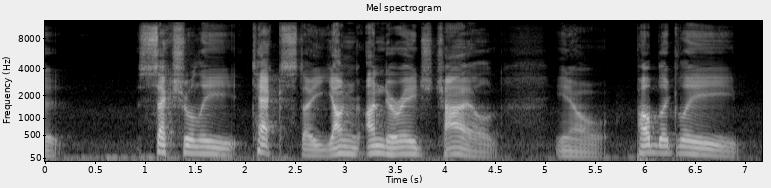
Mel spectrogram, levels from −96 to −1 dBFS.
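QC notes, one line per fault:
No faults were heard in this speech clip. Nothing in it calls for a timed entry.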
